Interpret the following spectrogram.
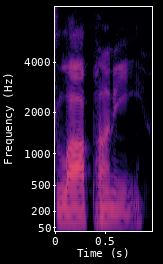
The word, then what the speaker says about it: Lopunny: It's Lopunny.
